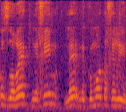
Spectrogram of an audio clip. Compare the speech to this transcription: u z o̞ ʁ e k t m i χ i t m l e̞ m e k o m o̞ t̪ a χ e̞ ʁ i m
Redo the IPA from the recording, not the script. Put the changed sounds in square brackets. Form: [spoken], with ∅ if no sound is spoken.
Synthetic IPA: u z o̞ ʁ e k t [n] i χ i [∅] m l e̞ m e k o m o̞ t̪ a χ e̞ ʁ i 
